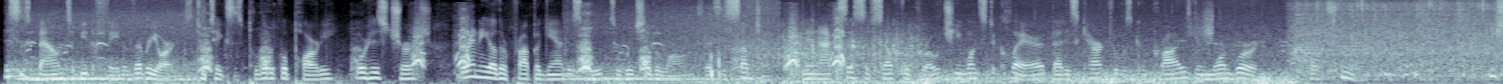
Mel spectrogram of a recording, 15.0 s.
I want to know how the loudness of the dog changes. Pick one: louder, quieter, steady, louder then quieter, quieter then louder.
louder.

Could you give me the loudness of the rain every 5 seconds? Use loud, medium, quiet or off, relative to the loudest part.
off, loud, loud.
